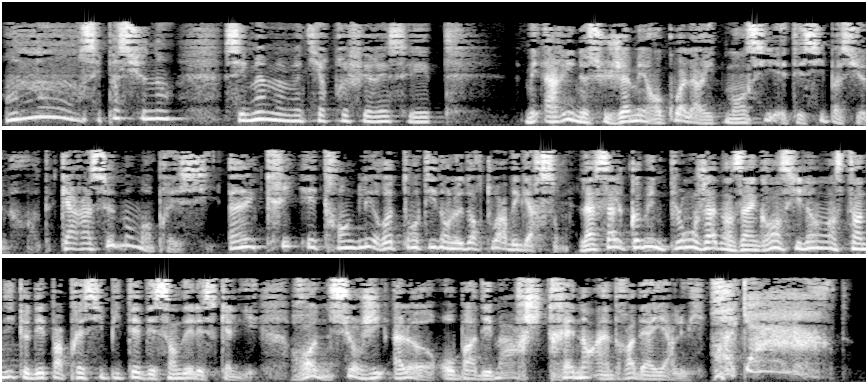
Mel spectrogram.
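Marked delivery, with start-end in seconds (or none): 0.0-3.2 high, bright-eyed schoolgirl gush; light up about her favourite subject; high, gushing Hermione voice; eager enthusiasm. A narrator's reading. 18.3-19.3 high furious shout; yelled. A narrator's reading. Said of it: "hurla-t-il".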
